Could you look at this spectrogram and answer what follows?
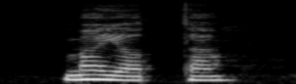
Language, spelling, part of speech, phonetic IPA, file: Polish, Majotta, proper noun, [maˈjɔtːa], LL-Q809 (pol)-Majotta.wav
